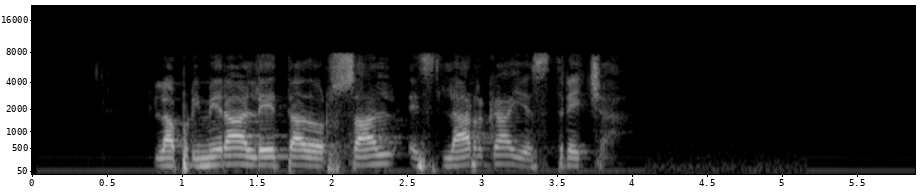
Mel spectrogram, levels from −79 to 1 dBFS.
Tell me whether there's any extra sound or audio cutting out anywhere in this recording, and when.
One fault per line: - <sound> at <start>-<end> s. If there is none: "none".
none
